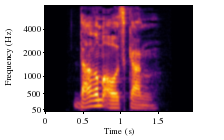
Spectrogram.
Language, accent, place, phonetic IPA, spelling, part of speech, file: German, Germany, Berlin, [ˈdaʁmʔaʊ̯sˌɡaŋ], Darmausgang, noun, De-Darmausgang.ogg
- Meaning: anus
